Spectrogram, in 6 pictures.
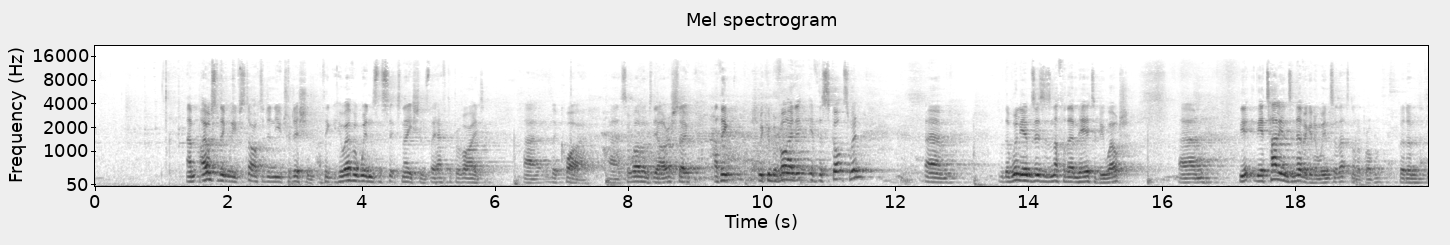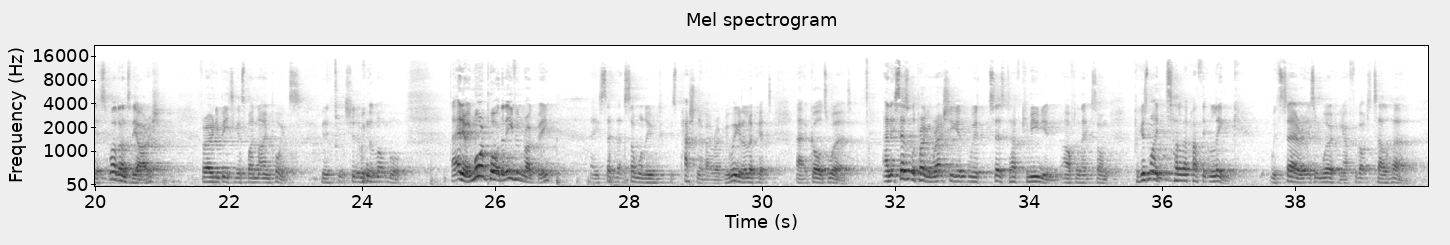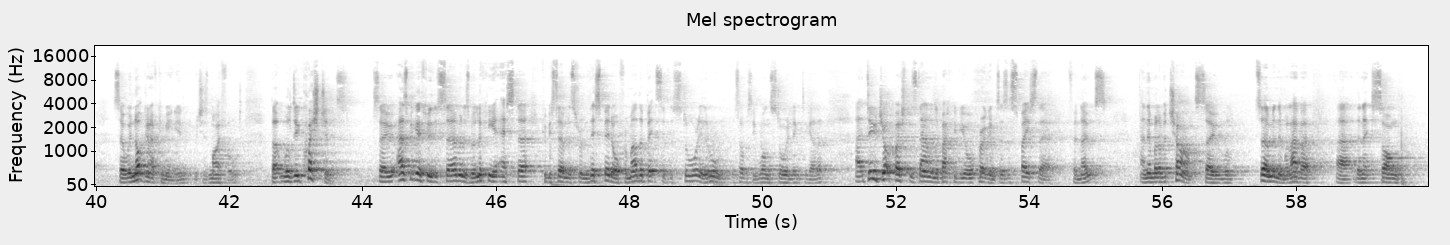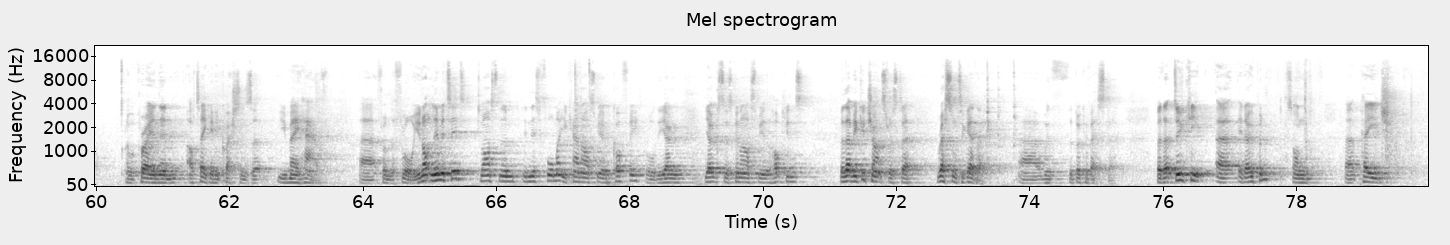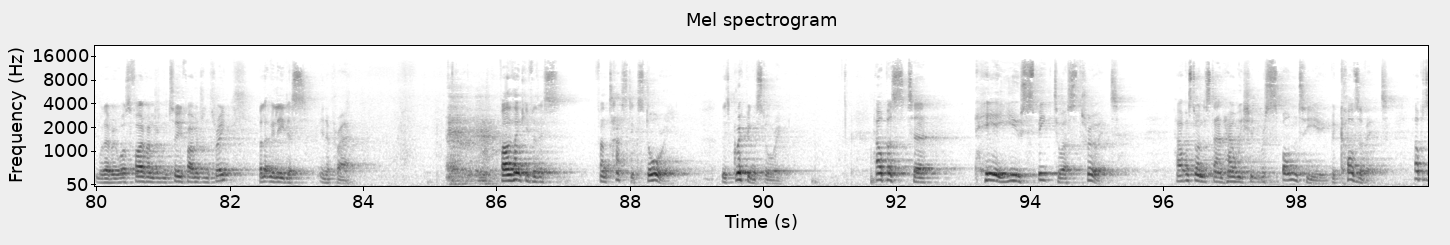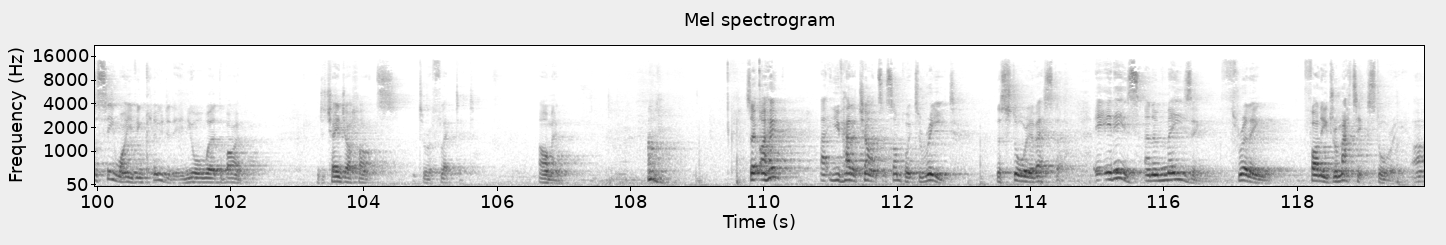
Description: Passage: Esther 2:19 - 4:17 Service Type: Weekly Service at 4pm Bible Text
